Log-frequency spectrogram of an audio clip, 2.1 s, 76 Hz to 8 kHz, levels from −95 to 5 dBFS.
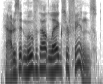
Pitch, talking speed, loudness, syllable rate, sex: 150 Hz, 230 wpm, -15 LUFS, 5.1 syllables/s, male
